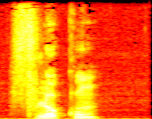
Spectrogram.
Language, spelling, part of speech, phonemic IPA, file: French, flocon, noun, /flɔ.kɔ̃/, Fr-flocon.ogg
- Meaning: 1. a flock (as of wool) 2. a snowflake, a small mass of falling snow 3. a flake of cereal, as of cornflakes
